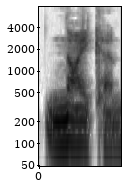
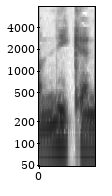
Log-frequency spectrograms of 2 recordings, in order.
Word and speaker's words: Nika: And so the crowd start chanting at him as they go berserk and they start chanting as one, famously, Nika, Nika, or Nika, Nika, depending on your pronunciation, which basically means victory, victory, or conquer, conquer, which is, I guess, which is what they would have chanted anyway.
